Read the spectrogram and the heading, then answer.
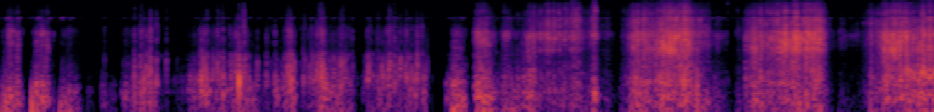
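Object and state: Silicone scrubber pad.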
